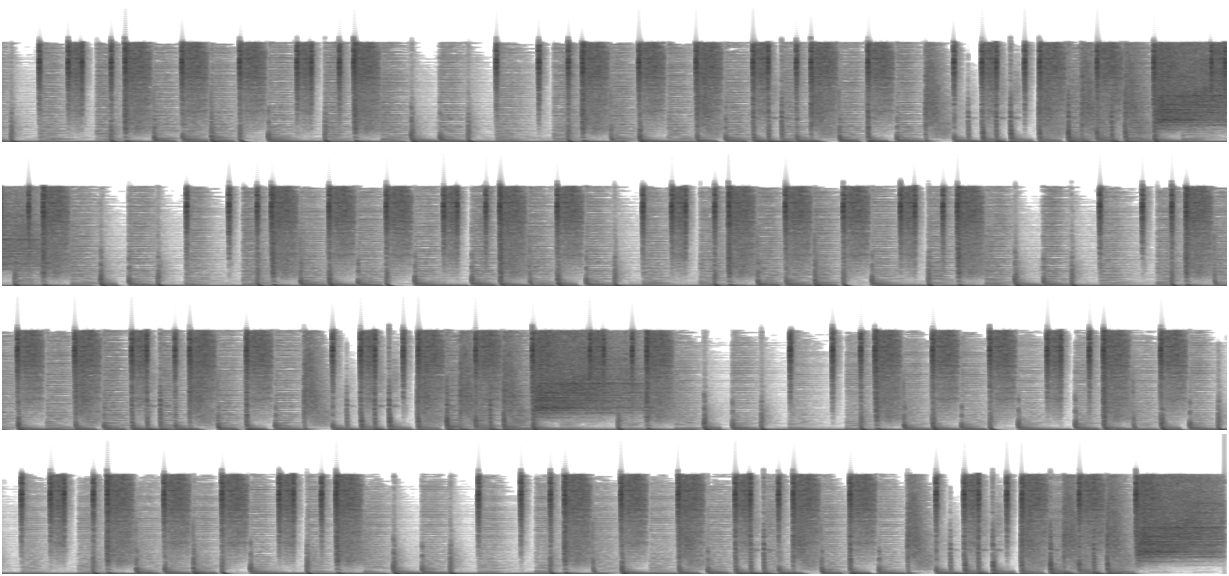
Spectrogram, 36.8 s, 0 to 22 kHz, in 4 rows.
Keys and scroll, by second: 15.0 ctrl+g, 18.2 ctrl+j, 24.9 ctrl+j.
